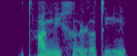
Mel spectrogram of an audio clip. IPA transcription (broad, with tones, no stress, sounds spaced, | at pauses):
t̪ʰ ɑ˥˨ ʊ̯ n̪ i˦ x ɤ̰˨˩ ɻ ɤ˥˨ t̪ i˥˨ n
